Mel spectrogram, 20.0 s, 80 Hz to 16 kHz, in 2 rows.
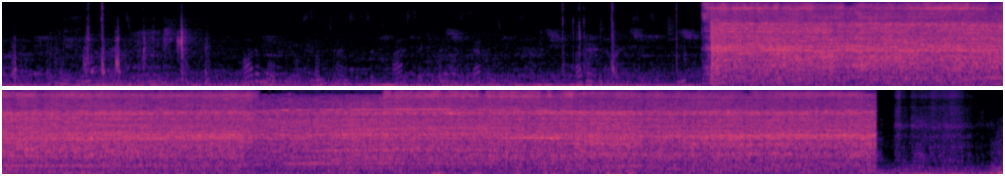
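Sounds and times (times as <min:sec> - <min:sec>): power tool abrading metal: 0:07.0 - 0:18.8.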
